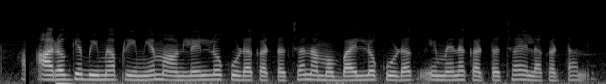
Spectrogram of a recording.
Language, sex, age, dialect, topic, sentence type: Telugu, female, 18-24, Telangana, banking, question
